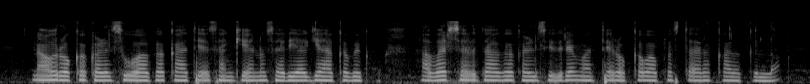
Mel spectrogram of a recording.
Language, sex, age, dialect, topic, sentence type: Kannada, female, 36-40, Central, banking, statement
